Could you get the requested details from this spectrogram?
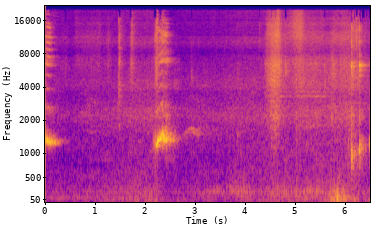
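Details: Pet talking African grey parrot, asked by its owner to whistle, gives short, clear whistles, the loudest a bright mid-pitched note near the middle, followed by scrapes, clicks and a soft thump.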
